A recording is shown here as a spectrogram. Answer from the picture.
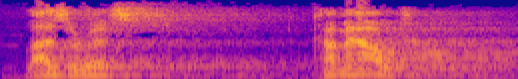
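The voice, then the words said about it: Loud calling voice. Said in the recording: “called in a loud voice”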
